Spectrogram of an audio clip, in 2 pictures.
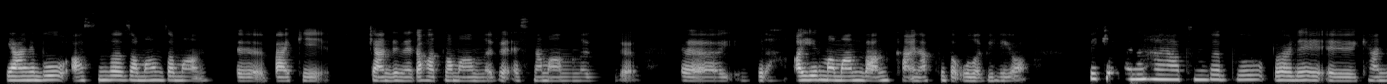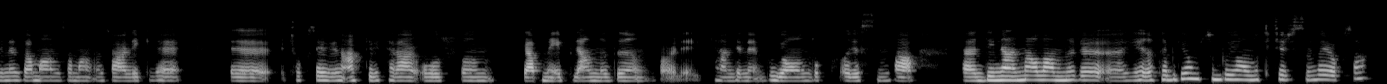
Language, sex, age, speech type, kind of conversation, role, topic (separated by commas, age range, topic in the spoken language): Turkish, female, 25-29, conversation, advice, advisor, Evde film izlerken veya müzik dinlerken nasıl daha iyi rahatlayabilirim?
